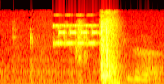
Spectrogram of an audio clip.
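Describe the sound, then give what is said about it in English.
A telephone bell rings in a short, bright burst, and a voice is briefly heard with it. “Oh, that stupid phone. I knew I forgot to. Hold on, guys.”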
